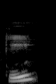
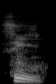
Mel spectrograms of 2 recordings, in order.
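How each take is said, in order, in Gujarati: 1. તે કઠોર k અવાજથી શરૂ થાય છે. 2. તે નરમ s અવાજથી શરૂ થાય છે. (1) "ના" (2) "સી પછી ... આઈ ઈ અને વાય ... સ"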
